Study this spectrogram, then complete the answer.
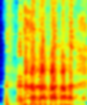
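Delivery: high, loud burst of laughter; laughing. Real, not acted. Telling how he played it cool, real laughter. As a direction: break up at your own story. Laughs at his own story.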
